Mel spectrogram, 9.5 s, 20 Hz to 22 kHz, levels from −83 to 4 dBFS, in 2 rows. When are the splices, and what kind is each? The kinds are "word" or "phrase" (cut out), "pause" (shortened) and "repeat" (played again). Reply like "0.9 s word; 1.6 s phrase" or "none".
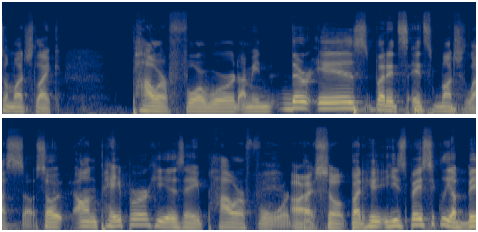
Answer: none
